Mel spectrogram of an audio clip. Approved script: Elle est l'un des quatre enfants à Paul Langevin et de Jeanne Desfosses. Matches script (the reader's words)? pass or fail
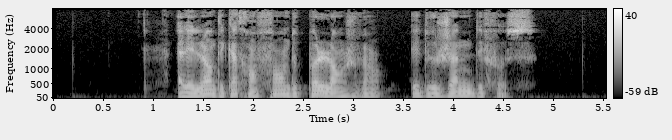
fail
